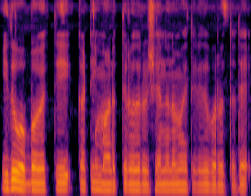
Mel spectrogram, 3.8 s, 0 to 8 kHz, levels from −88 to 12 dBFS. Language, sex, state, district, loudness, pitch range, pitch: Kannada, male, Karnataka, Koppal, -19 LUFS, 100-110 Hz, 105 Hz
